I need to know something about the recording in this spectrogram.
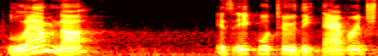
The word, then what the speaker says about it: lambda: All right, the way that you pronounce that, L-A-M-B-D-A, lambda.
